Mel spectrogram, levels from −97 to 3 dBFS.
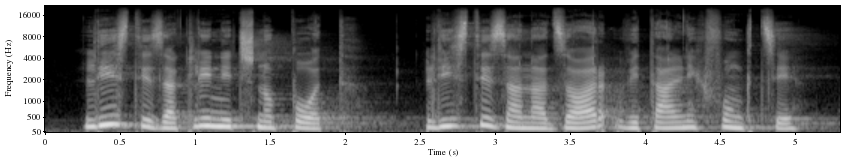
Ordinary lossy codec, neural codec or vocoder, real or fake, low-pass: none; none; real; 19.8 kHz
